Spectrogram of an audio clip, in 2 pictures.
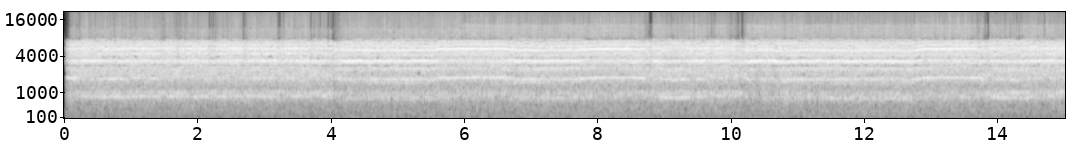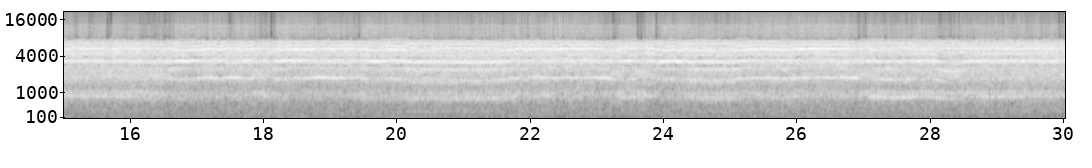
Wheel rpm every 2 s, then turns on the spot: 230, 230, 220, 220, 230, 210, 220, 230, 230, 230, 210, 230, 220, 230, 230.
none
